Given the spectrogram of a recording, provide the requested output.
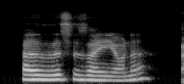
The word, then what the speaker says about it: Iona: Uh, this is Iona.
